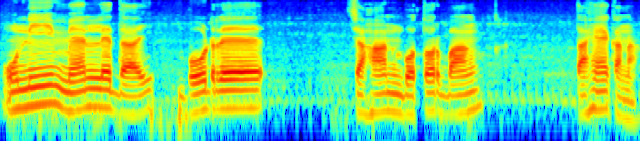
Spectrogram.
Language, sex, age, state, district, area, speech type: Santali, male, 30-45, West Bengal, Paschim Bardhaman, rural, read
